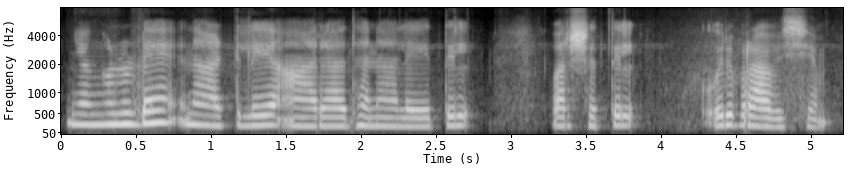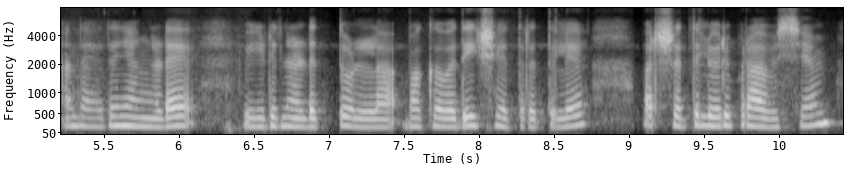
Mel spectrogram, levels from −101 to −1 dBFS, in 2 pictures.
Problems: none marked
